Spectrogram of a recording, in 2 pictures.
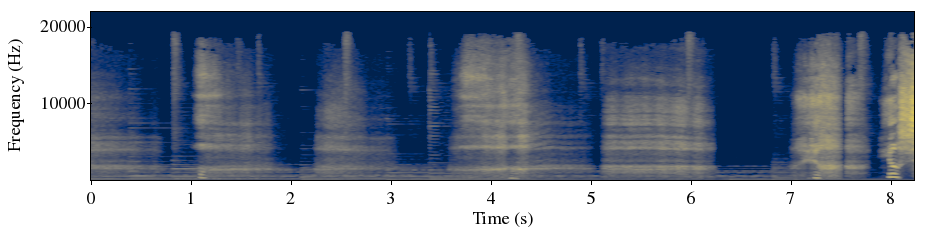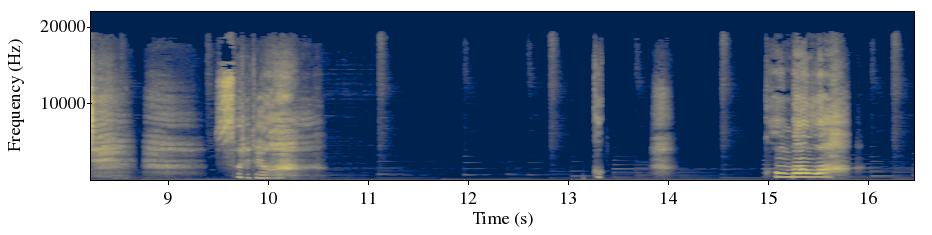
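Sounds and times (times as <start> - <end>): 
deep breath: 0.0 - 6.4, 7.2 - 9.5
low tonal background: 0.0 - 16.4
speech: 7.3 - 8.6, 9.7 - 10.4.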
